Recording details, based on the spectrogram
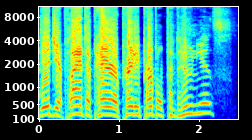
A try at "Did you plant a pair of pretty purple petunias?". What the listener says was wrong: You're saying it slow. It's supposed to be a tongue twister.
